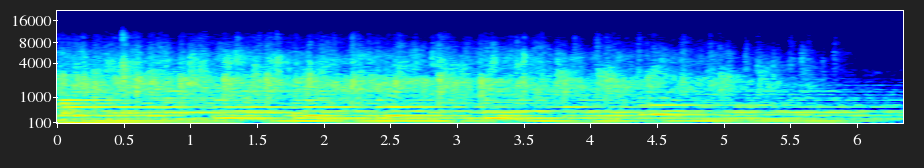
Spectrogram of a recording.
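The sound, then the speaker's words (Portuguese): An audience applauds the Lord in a steady, dense wash of clapping that lasts throughout, with sustained keyboard chords playing underneath and the sound tapering slightly at the end. “Vamos aplaudir o Senhor, vamos juntos, vai.”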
